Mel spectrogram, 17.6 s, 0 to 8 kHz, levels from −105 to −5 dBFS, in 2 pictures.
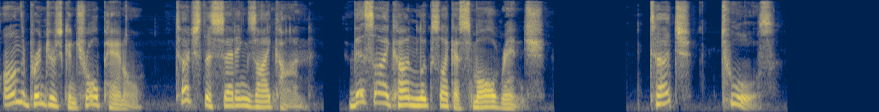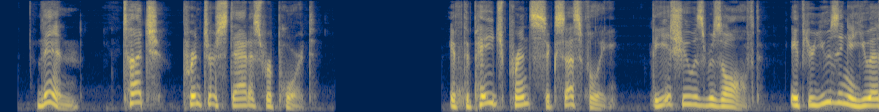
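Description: At 10.89 to 10.94 s and again at 14.83 to 14.88 s the level briefly dips by about 6 dB, most likely one channel dropping out for 50 ms.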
